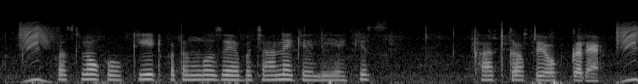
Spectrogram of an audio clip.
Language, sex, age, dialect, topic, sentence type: Hindi, female, 25-30, Kanauji Braj Bhasha, agriculture, question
